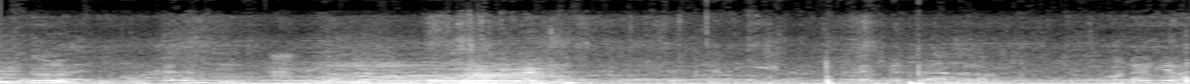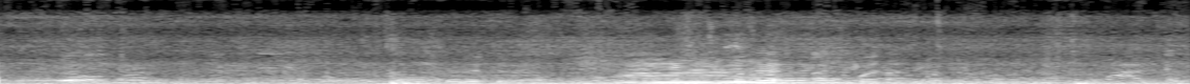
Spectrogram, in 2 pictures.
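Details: Cattle giving two drawn-out moos about seven seconds apart, each swelling then falling away. Men talk quietly in between over steady background noise.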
